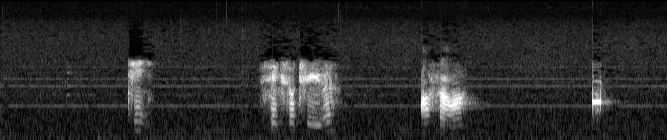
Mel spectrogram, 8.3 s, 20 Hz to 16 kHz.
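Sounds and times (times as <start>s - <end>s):
recorded speaking clock voice over a telephone line: 1.6s - 1.9s, 3.3s - 4.3s, 5.3s - 6.0s
speech: 3.6s - 4.3s.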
